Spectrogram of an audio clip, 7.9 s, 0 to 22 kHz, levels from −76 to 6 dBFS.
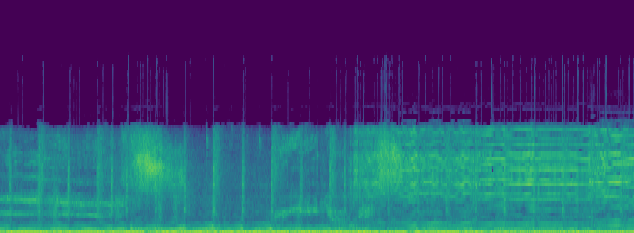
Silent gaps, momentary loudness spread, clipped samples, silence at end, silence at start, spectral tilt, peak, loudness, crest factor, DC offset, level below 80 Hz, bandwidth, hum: none; 2 LU; under 0.1%; 0 s; 0 s; -4.5 dB/octave; 0 dBFS; -11 LUFS; 10 dB; under 0.1%; -18 dBFS; 11 kHz; none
